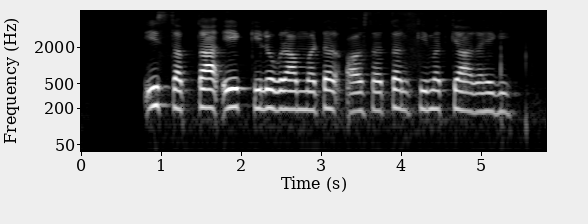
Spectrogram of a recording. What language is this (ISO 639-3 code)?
hin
